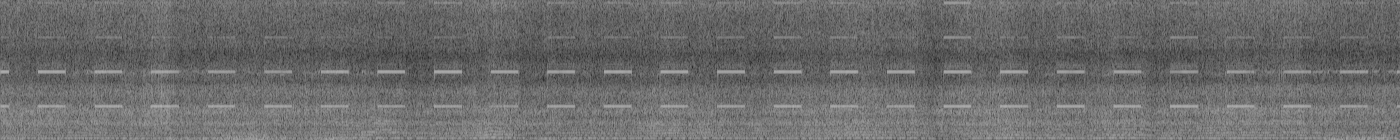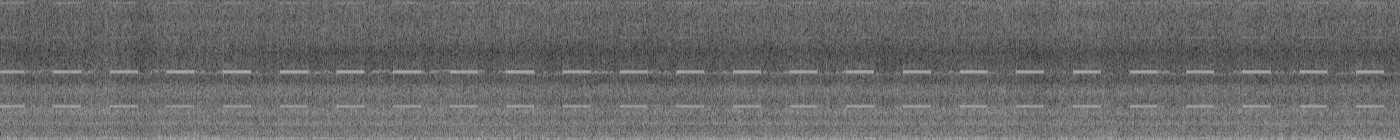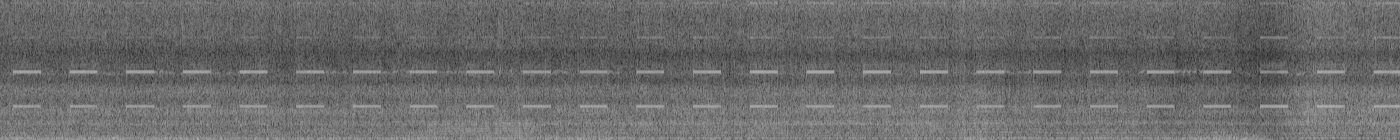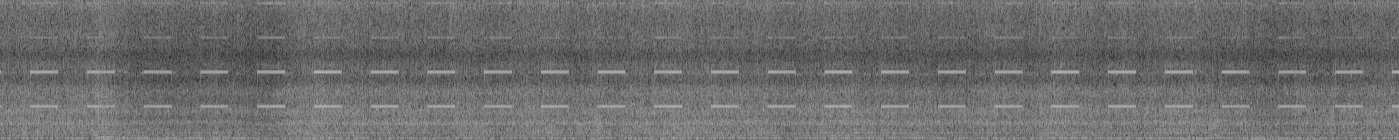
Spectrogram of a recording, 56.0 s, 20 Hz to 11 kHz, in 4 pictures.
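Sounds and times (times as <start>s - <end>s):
model aircraft motor whine: 0.0s - 55.9s
wind rushing across microphone: 1.2s - 3.8s, 13.2s - 18.5s, 19.4s - 32.2s, 33.4s - 34.9s, 39.6s - 40.8s.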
